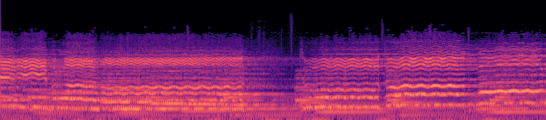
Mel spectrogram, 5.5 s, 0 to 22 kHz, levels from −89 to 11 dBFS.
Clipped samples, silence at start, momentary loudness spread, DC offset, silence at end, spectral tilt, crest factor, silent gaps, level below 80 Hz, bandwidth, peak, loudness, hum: under 0.1%; 0 s; 8 LU; under 0.1%; 0 s; -4.5 dB/octave; 12 dB; none; -44 dBFS; 9.2 kHz; -4 dBFS; -15 LUFS; none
